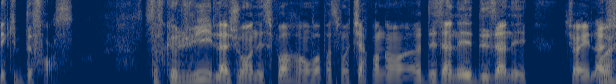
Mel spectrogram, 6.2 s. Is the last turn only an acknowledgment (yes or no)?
yes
